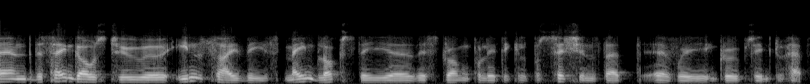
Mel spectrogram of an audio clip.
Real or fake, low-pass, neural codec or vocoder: real; 7.2 kHz; none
